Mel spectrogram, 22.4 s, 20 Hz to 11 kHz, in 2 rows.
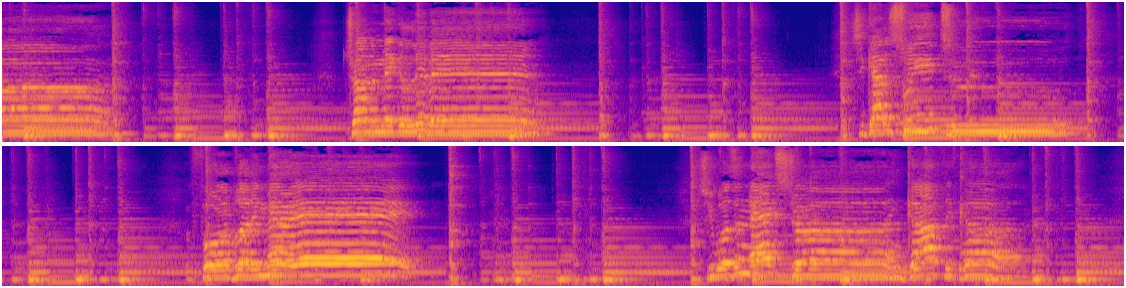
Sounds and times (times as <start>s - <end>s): Music: 0.0s - 22.4s.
